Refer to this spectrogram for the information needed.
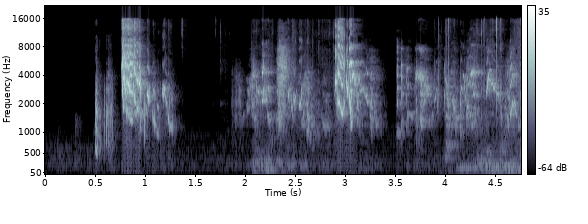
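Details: Budgerigars giving happy calls: a loud harsh squawk, then stretches of rough, grating chatter and one more sharp burst.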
